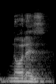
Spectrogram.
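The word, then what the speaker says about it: knowledge: ई डी जी ई नॉलेज इसमें के क्या है साइलेंट है के क्या है साइलेंट है तो इसमें क्या बोलते हैं हम नॉलेज ओके दोस्तों नॉलेज क्या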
